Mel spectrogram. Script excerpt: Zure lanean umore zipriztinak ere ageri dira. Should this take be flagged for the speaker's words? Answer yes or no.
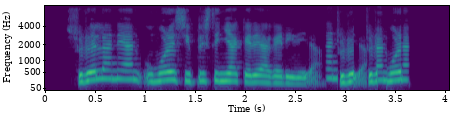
yes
